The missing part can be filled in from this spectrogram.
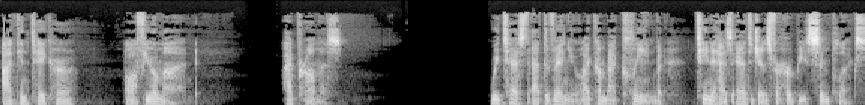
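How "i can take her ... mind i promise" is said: gentle, soft-spoken, soft voice. Reading a story, a woman offers to help the narrator, in a soft voice. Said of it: "her voice soft".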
